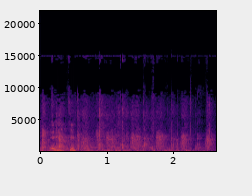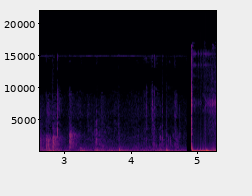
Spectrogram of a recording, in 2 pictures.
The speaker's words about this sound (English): I'll take a round of applause. I'll take that, yes.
